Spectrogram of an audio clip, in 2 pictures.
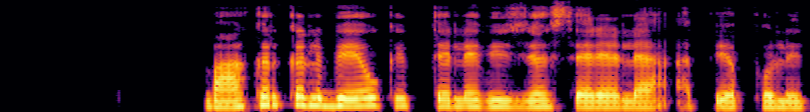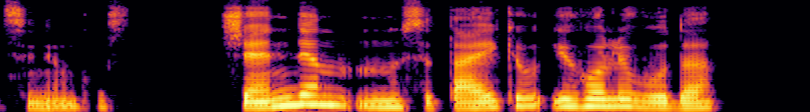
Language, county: Lithuanian, Klaipėda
